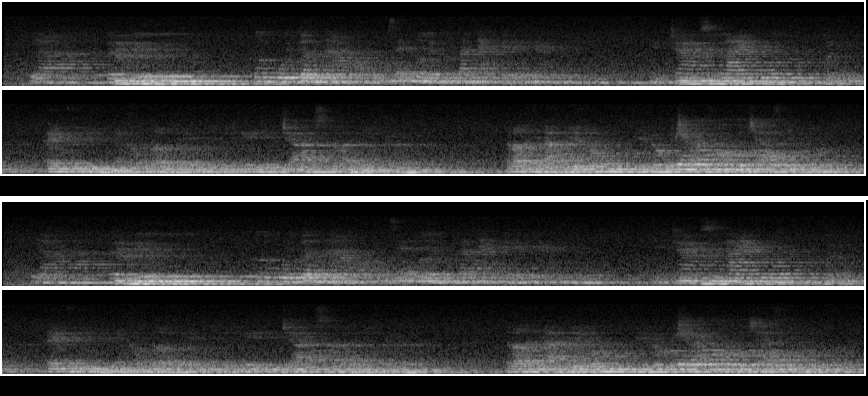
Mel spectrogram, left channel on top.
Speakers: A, on the left; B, on the left.
A: là gần
B: ừ
A: như cơ- cuối tuần nào họ cũng sẽ mời một ban nhạc về đánh nhạc ừ, nhạc jazz
B: ừ
A: live luôn
B: Mấy- em thì nhạc không lời thì em chỉ thích nghe nhạc jazz với lại nhạc ờ, cái đó là gì à piano piano với
A: piano
B: jazz nhưng
A: ồ
B: mà thích jazz
A: oh, ồ
B: nhiều hơn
